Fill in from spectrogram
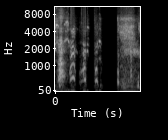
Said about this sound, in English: The dog did not like that at all.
